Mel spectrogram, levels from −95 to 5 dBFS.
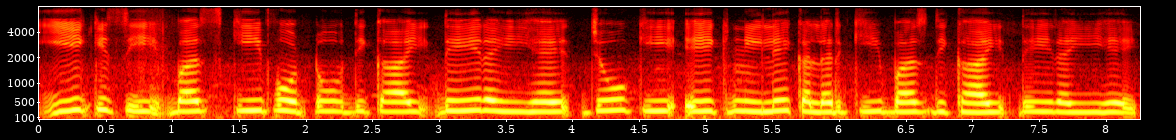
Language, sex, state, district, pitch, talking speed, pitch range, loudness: Hindi, female, Rajasthan, Jaipur, 260 Hz, 145 wpm, 250-275 Hz, -14 LUFS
